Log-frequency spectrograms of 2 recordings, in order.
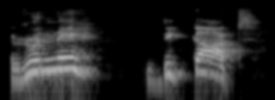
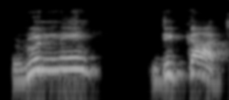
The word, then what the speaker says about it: René Descartes: Note down the pronunciation. René Descartes. Okay. I know in school and in so many places, people mispronounce this guy name, French mathematician, René Descartes.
